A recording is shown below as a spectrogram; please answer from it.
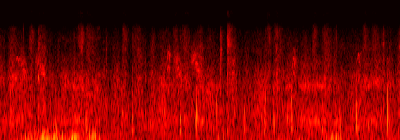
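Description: Footsteps on a concrete sidewalk while walking with a handheld camera, heard as a few soft low thuds, the clearest about half a second in, over outdoor background noise.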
